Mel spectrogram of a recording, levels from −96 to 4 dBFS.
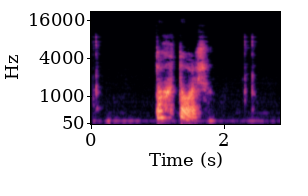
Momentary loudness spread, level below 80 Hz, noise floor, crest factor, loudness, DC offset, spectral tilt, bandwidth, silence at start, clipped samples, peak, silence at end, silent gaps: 20 LU; -64 dBFS; -59 dBFS; 20 dB; -17 LUFS; under 0.1%; -4 dB/octave; 9.4 kHz; 1 s; under 0.1%; -2 dBFS; 1 s; none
